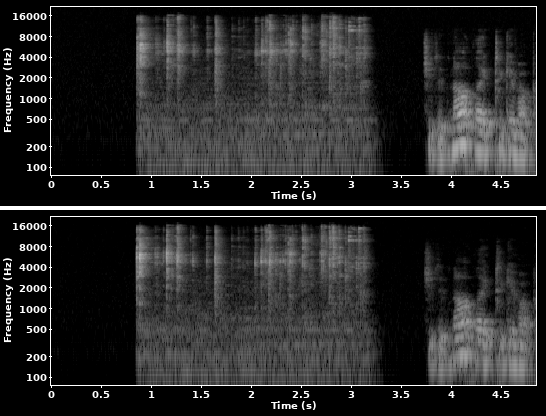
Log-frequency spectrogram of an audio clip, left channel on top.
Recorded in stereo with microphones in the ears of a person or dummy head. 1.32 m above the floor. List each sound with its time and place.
0.8 s keys jangling: 65° right (ahead or behind), 1.0 m; by 3.2 s 20° right (ahead or behind), 1.5 m
3.7 s a woman speaking: 70° left (ahead or behind), 0.7 m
